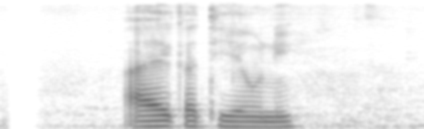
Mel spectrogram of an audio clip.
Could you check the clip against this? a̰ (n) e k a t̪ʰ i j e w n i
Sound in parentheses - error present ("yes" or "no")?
yes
